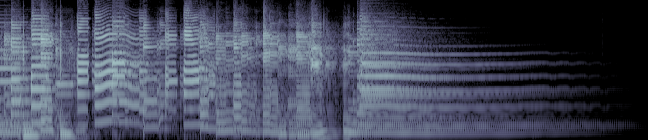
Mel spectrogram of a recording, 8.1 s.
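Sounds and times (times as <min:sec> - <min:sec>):
rockabilly guitar through a 2x12 amplifier cabinet: 0:00.0 - 0:07.4.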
